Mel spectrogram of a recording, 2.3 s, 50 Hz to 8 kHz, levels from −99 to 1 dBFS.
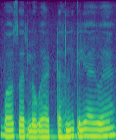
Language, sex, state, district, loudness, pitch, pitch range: Hindi, male, Bihar, Patna, -13 LUFS, 135 Hz, 125-140 Hz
